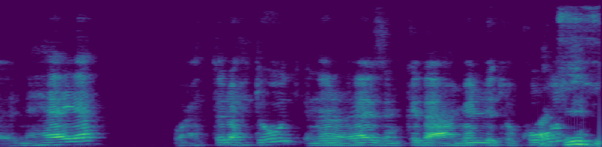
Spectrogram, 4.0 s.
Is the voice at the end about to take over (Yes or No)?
Yes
